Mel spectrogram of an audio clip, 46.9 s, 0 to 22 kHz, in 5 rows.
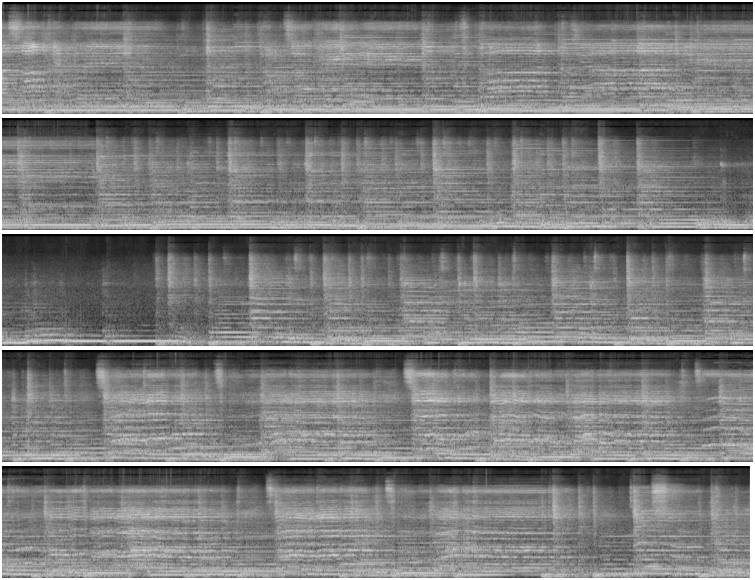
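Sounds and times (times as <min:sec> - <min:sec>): person singing: 0:00.0 - 0:11.6, 0:29.1 - 0:46.9
guitar accompaniment: 0:00.0 - 0:46.9.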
